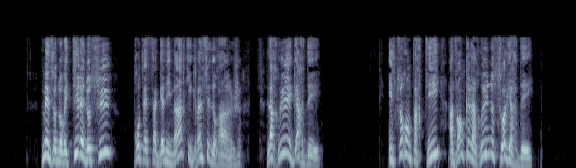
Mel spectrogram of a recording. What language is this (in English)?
French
